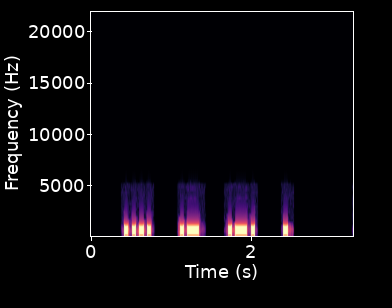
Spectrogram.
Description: Morse code, heard as a keyed tone, about 25 wpm, spaced as for 16 wpm, 700 Hz. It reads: HARE
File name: Pinocchio / Pinocchio ch4 10 25 ik1hge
